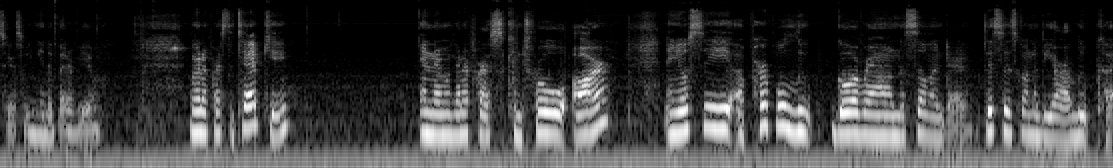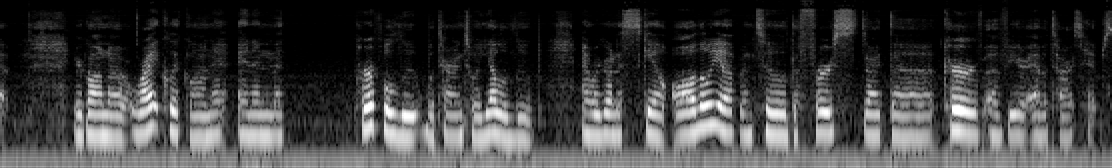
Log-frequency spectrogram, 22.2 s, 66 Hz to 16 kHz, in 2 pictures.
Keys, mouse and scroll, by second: 1.7-2.7 drag, 2.6 right click, 5.7 ctrl+r, 9.2-22.2 middle drag.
